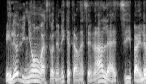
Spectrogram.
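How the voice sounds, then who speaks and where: This man has an ordinary speaking voice with a fairly high pitch. His intonation is lively. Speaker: amateur astronomy columnist. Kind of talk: educational chat.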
